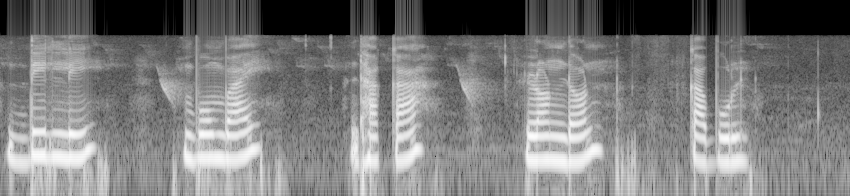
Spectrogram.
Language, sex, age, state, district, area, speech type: Santali, female, 18-30, West Bengal, Bankura, rural, spontaneous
